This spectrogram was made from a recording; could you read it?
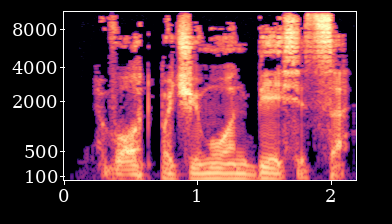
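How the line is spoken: Whispered in ear. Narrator (Russian): шепнул на ухо парню Пал Палыч

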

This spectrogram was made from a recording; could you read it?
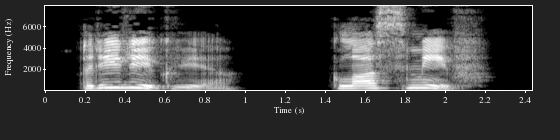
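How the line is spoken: Even, hiding astonishment. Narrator (Russian): озвучила художница ровным голосом, будто и не обалдела от увиденного

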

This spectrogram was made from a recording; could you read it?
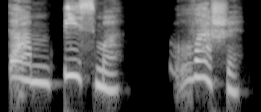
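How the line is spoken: Hoarse, strained speech. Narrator (Russian): хрипло проговорила, с трудом

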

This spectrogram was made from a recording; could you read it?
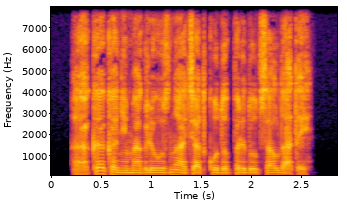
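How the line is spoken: Snort. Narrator (Russian): хмыкнул

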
